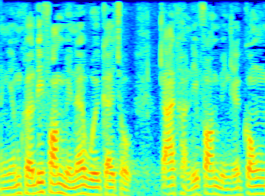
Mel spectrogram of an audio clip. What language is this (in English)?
Cantonese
